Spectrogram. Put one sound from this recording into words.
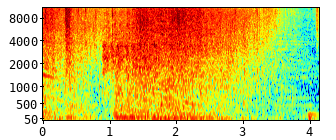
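A loud explosion rumbles from a video game.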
